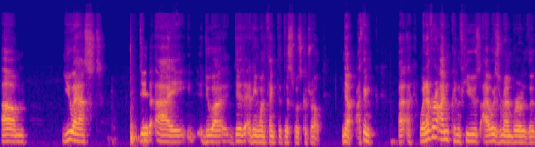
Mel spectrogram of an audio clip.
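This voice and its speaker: Fifties male co-host, mid voice, rambling jokey chatter. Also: medium pitch. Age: 50s. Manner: rambling, jokey, self-interrupting. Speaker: podcast co-host. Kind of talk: casual wrestling chat.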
